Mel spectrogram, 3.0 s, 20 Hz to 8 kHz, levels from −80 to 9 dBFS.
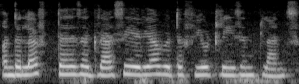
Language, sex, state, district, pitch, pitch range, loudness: English, female, Karnataka, Bangalore, 245 Hz, 240-255 Hz, -13 LUFS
